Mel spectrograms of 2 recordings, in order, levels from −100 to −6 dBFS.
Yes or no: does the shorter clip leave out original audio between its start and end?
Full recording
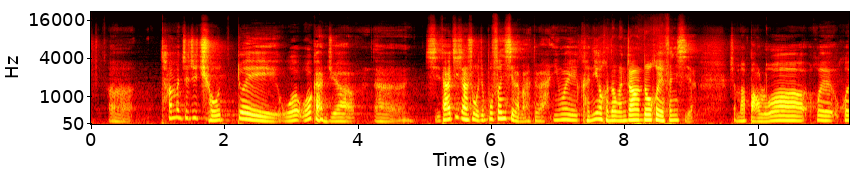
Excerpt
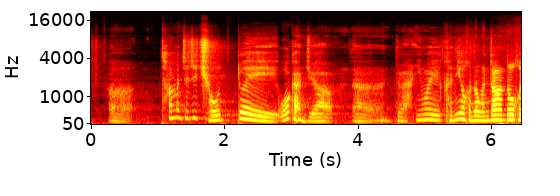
yes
